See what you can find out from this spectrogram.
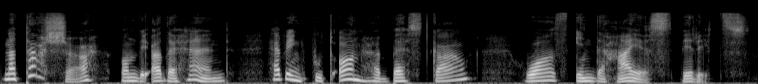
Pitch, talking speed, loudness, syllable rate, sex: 175 Hz, 125 wpm, -19 LUFS, 3.5 syllables/s, female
